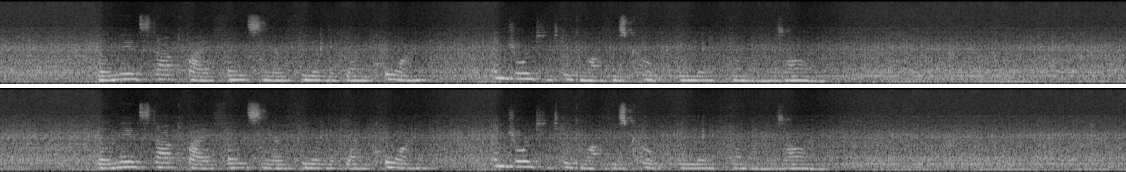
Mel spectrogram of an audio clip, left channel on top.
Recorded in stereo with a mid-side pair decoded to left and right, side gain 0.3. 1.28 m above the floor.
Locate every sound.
1.0 s a woman speaking: 25° right, 6.5 m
